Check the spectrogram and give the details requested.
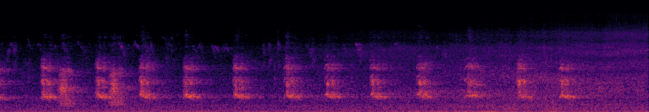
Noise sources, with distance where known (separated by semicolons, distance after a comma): medium-sounding engine, near; dog barking or whining, near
